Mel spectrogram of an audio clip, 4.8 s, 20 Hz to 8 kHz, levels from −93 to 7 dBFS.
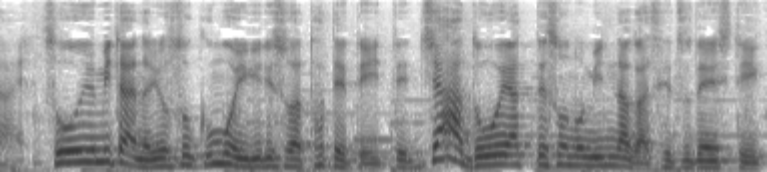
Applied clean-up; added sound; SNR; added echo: none; none; none; none.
